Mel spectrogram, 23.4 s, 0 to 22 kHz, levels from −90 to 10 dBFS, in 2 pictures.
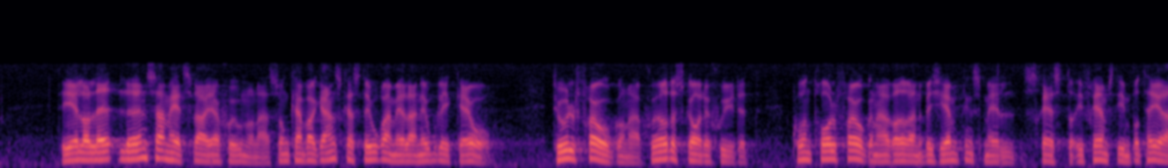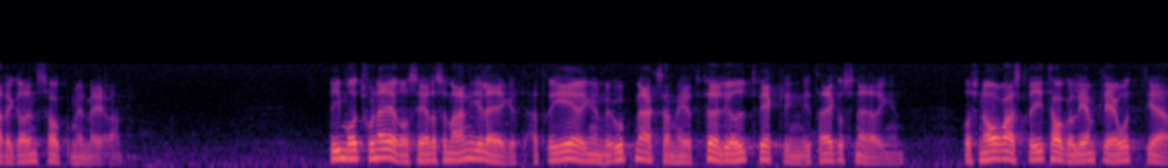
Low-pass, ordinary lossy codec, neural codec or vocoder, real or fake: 5.4 kHz; none; vocoder, 44.1 kHz, 80 mel bands, Vocos; fake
